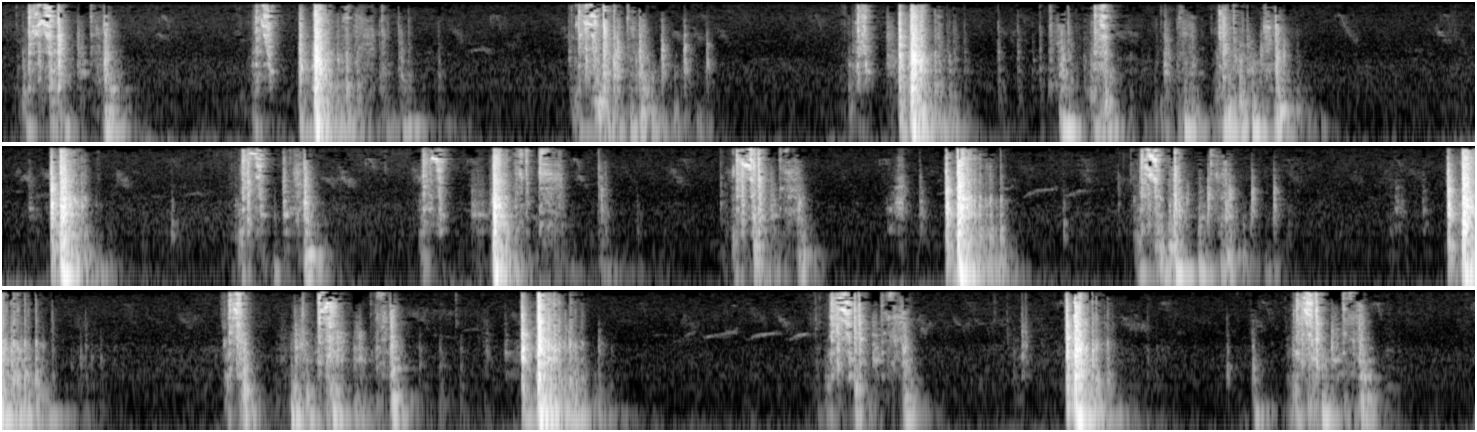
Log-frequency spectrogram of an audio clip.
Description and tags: wood shutter outer door with antique handle slam closed deadbolt hit rattle and open squeaky knob various on offmic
